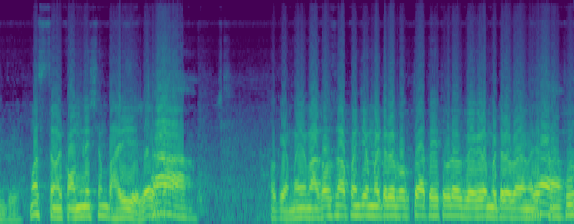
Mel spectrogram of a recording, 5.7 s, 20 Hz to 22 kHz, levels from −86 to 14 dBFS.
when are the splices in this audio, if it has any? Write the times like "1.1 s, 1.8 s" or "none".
2.2 s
